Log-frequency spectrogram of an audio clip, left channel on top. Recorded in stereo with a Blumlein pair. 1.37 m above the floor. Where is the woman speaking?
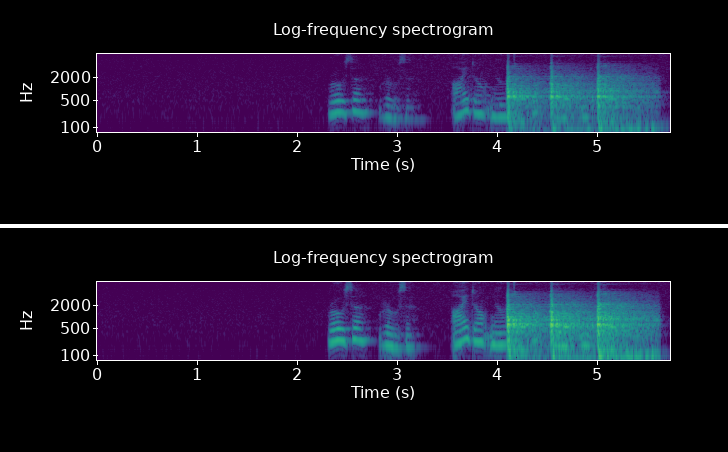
25° right, 1.4 m.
